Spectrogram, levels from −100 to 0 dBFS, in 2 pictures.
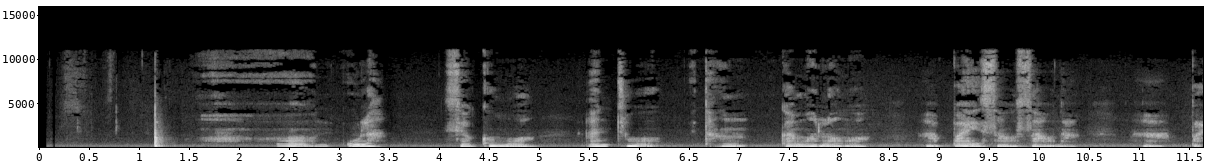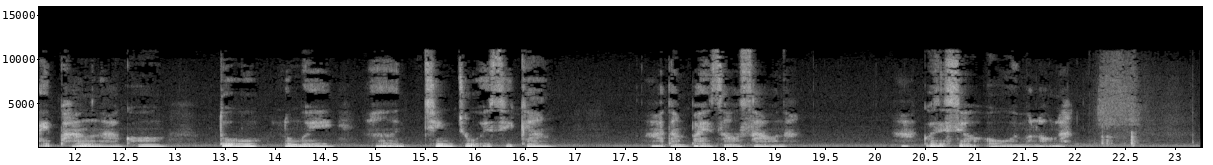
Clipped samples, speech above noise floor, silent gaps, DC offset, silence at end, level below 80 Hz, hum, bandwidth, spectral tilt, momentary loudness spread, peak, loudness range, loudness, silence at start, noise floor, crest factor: under 0.1%; 31 dB; none; under 0.1%; 0.65 s; -54 dBFS; none; 11.5 kHz; -6.5 dB/octave; 16 LU; 0 dBFS; 6 LU; -23 LUFS; 1.15 s; -52 dBFS; 24 dB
